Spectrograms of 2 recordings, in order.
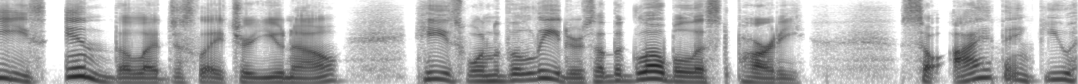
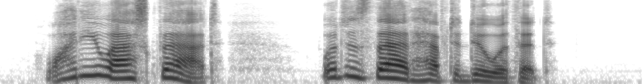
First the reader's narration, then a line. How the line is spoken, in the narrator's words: sighed, dour face seemed to sadden further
